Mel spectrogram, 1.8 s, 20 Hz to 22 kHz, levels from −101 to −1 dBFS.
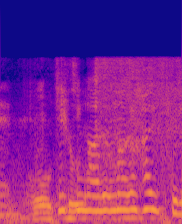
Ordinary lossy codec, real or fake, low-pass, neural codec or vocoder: none; fake; none; codec, 16 kHz, 4 kbps, FreqCodec, smaller model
